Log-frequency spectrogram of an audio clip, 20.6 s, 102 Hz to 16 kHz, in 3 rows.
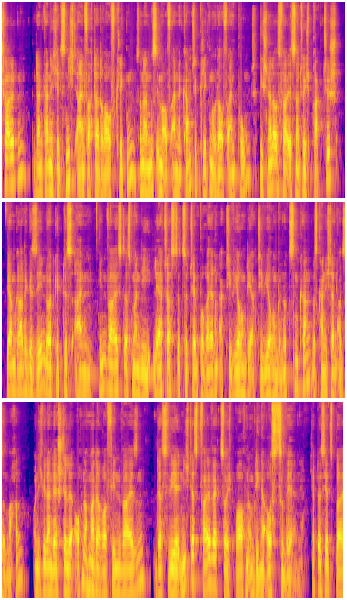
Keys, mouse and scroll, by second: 13.5 space.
